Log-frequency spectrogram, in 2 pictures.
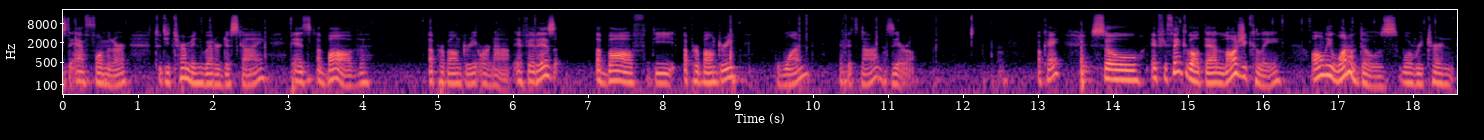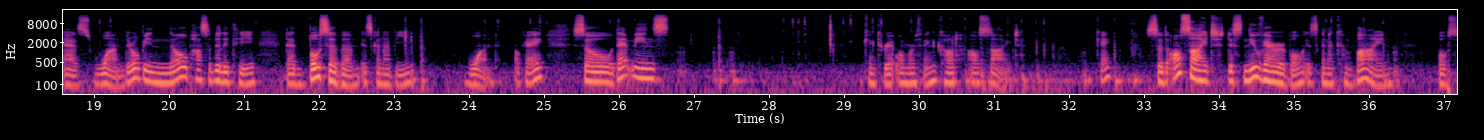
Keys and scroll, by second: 0.0-0.7 typing, 2.8-3.5 typing, 5.9-6.6 typing, 8.6-10.9 typing, 12.3 Return, 30.4-33.1 typing.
